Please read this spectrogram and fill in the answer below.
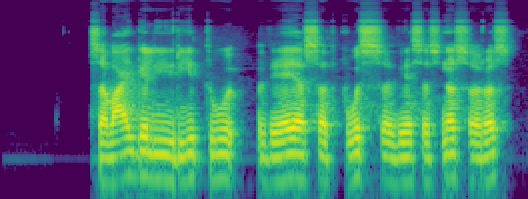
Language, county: Lithuanian, Alytus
